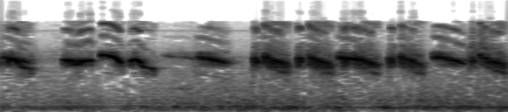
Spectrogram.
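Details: Morning song of a Chinese hwamei, strong whistled notes that slur downward and upward, one longer drawn-out whistle midway, then a fast run of short ringing phrases.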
